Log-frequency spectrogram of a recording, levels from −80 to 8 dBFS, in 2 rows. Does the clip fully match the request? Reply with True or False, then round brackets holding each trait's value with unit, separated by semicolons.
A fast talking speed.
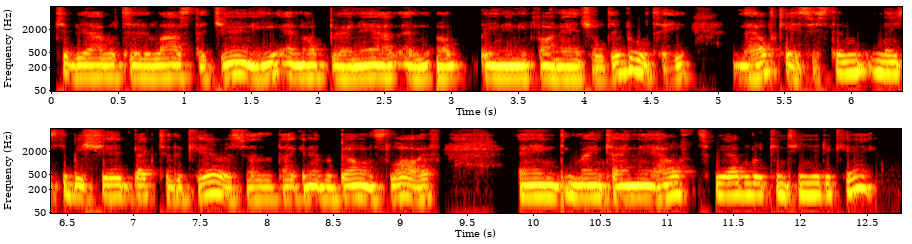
True (230 wpm)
